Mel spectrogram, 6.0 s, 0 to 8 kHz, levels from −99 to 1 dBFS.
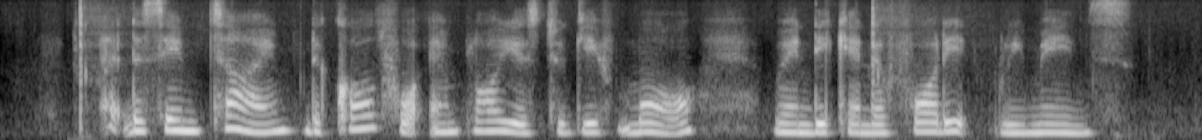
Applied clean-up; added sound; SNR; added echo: neural separator model SepFormer DNS4.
